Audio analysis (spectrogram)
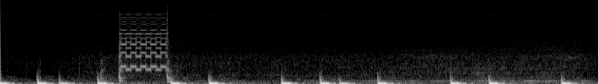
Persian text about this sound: زنگ خونشون رو زدم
